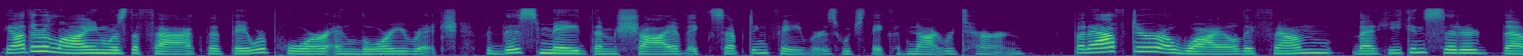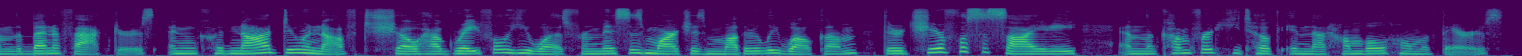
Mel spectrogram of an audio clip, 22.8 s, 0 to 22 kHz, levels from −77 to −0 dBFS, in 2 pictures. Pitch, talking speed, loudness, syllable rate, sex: 195 Hz, 180 wpm, -22 LUFS, 4.5 syllables/s, female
